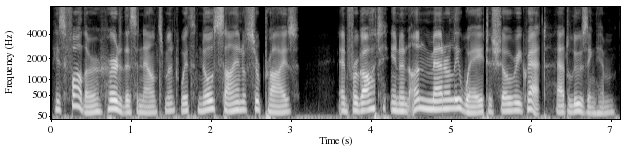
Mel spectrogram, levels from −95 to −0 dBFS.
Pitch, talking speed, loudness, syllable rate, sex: 150 Hz, 185 wpm, -17 LUFS, 5.3 syllables/s, male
